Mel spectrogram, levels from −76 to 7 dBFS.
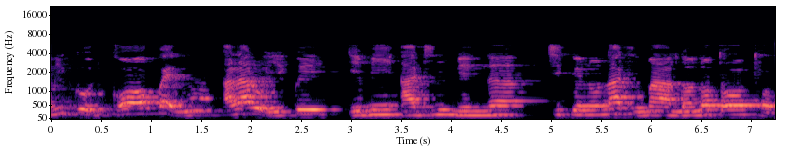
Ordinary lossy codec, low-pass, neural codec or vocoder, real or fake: none; 5.4 kHz; none; real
